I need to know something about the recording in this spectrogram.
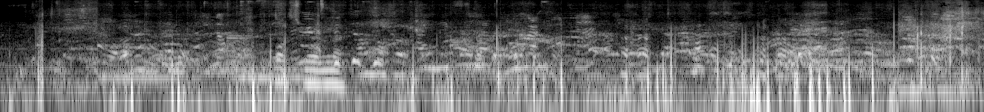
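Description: Children chatter and call out excitedly nearby, outdoors.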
